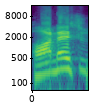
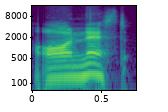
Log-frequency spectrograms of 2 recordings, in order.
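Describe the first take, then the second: First: हॉनेस्ट with the initial h sounded; wrong pronunciation. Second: ऑनेस्ट with silent h; right pronunciation. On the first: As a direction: say हॉनेस्ट with an audible h at the start. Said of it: "जो बोलेंगे wrong हो जाएगा". (हॉनेस्ट में शुरुआती 'ह' बोलकर गलत उच्चारण) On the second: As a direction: start ऑनेस्ट straight on the vowel, no h. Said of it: "right क्या होगा?". (ऑनेस्ट, बिना 'ह' के सही उच्चारण) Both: Shown as a demonstration.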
